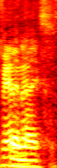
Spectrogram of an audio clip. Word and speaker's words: Van Nuys: Van Nuys. – Thank you, California. And that's in the U.S., of course. – Unless it's Venice. – V-A-N-N-U-Y-S. – Oh, Van Nuys. – Yeah, okay. – Van Nuys.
